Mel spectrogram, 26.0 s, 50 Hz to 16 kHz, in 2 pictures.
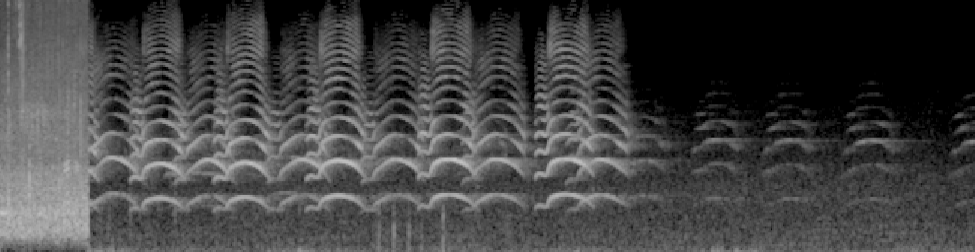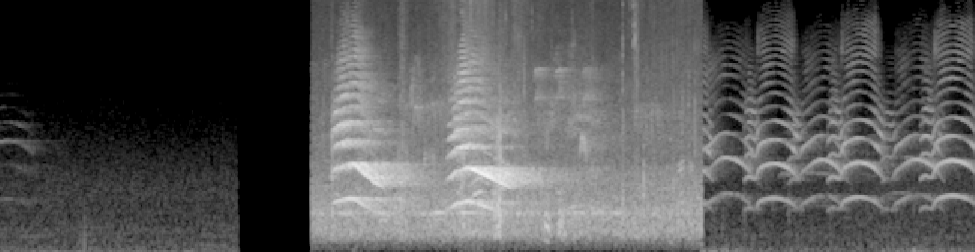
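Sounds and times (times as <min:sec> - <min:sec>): peacock calling: 0:17.2 - 0:26.0.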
